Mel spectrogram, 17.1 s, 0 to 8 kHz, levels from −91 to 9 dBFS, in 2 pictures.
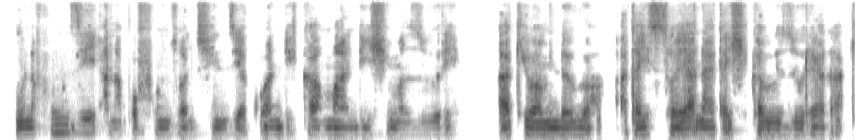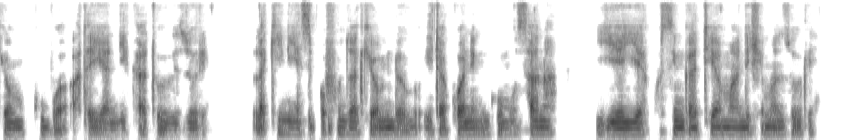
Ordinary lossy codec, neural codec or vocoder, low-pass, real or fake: Opus, 64 kbps; none; 7.2 kHz; real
